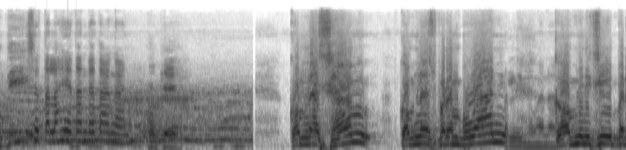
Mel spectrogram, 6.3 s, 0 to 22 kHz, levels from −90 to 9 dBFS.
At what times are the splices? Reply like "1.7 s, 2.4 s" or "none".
2.4 s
